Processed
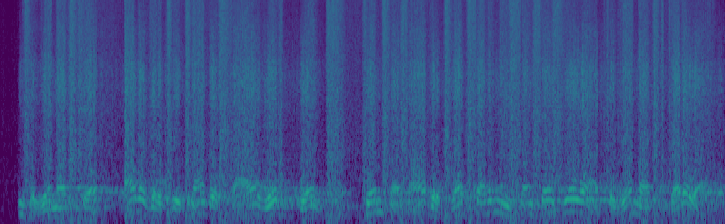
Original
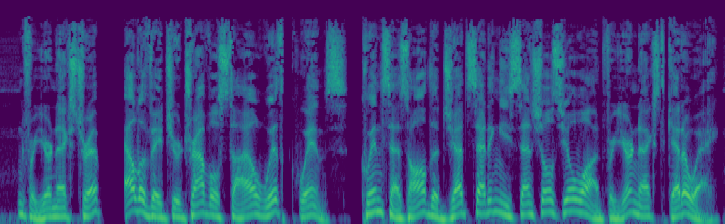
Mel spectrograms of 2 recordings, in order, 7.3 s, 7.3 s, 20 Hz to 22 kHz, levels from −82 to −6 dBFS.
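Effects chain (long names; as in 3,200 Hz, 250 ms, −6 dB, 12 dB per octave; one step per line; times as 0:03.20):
high-pass filter 250 Hz 24 dB per octave
notch filter 440 Hz, Q 12
downward compressor, threshold −33 dBFS, peak gain reduction 9.5 dB
convolution reverb, pre-delay 3 ms, DRR 6 dB
short delay modulated by noise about 5,600 Hz, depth 0.3 ms
level −2 dB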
